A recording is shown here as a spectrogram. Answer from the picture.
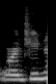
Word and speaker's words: Wardruna: Now, Wardruna, am I saying it right? Wardruna?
